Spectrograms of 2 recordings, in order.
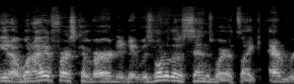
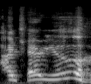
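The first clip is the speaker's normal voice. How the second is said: put-on Chinese accent, higher and louder; 9 semitones higher, 6 dB louder than usual. Retelling what the priest said in confession: imitating a priest's Chinese accent. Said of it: "Do it in the accent".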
